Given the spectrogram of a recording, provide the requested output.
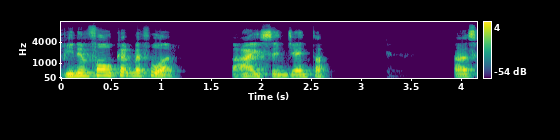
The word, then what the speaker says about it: Syngenta: But Syngenta. That's how you pronounce it.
